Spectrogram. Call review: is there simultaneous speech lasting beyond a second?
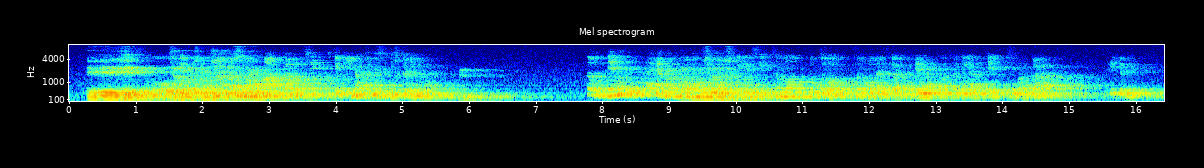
Yes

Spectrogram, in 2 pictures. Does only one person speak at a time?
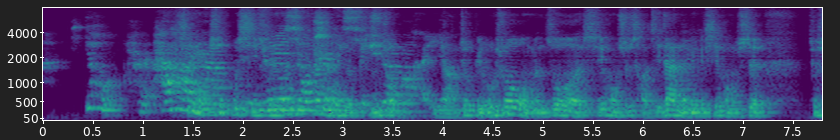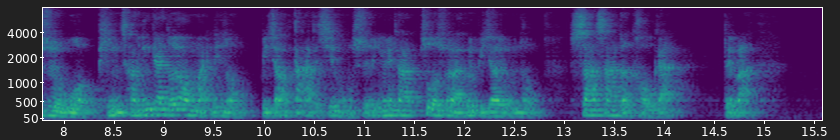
No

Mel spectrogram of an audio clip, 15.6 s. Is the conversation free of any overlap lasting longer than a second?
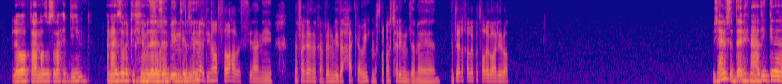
No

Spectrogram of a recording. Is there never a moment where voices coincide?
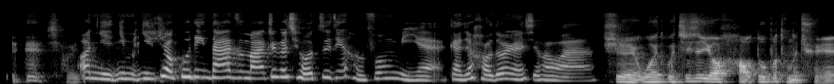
Yes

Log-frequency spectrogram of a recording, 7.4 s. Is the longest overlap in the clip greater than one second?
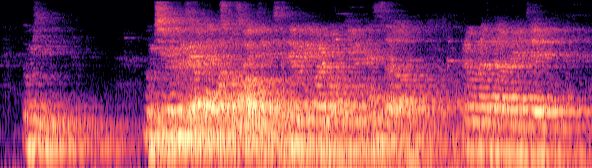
Yes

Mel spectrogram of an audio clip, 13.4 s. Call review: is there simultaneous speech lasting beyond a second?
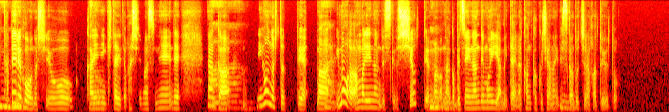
No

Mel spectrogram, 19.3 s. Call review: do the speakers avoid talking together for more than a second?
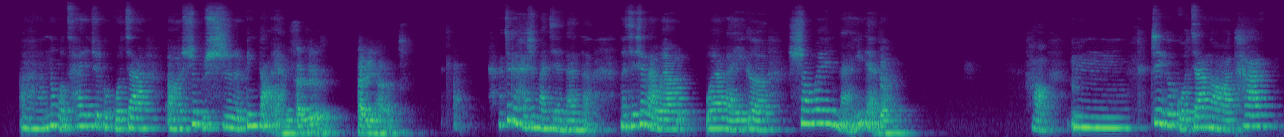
Yes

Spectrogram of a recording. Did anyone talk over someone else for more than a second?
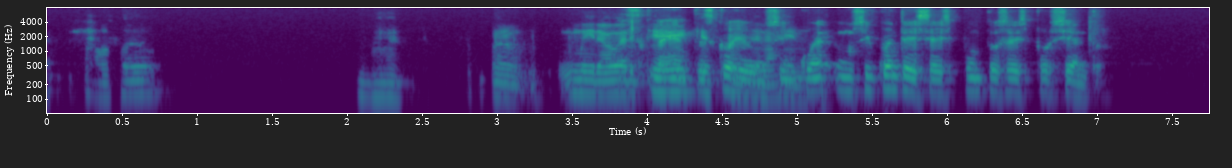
Yes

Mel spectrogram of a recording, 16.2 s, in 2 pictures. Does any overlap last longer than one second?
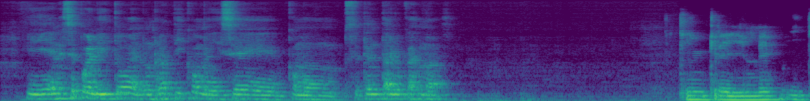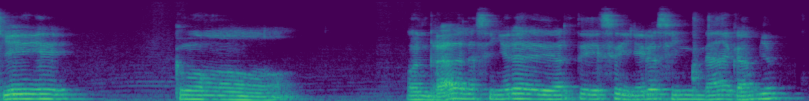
No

